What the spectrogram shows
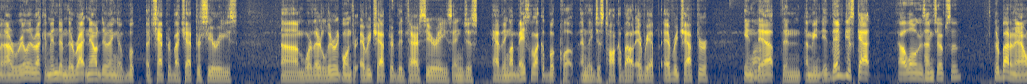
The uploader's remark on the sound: Today, we're recording lake-side among the turtles and the birds—along with a friendly heron fishing for an afternoon snack—and never mind a swarm of buzzards to greet me as I enter his neighborhood.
